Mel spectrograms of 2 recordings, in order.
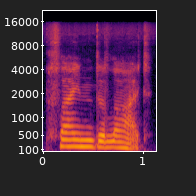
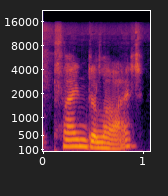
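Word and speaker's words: Pleyn Delit: a picture of and it's called plain delight ple yn de li T the plank delight is a modern pronunciation it's it's the the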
